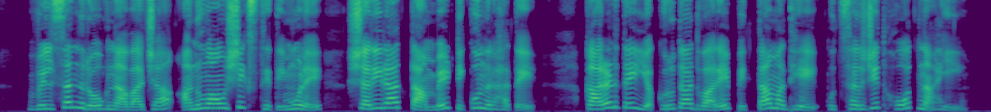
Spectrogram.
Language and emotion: Marathi, neutral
